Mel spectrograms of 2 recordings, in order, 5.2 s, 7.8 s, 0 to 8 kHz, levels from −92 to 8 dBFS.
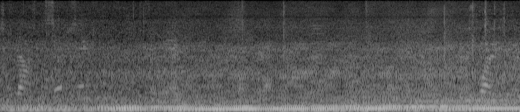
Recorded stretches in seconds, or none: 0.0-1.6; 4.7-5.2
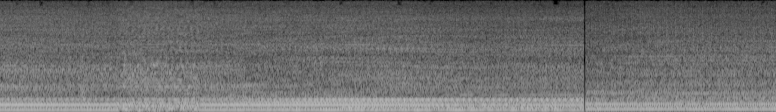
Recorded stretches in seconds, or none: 0.0-1.2; 2.0-7.8

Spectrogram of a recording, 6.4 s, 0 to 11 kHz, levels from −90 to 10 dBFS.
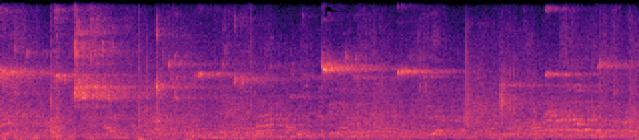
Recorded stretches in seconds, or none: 0.0-6.4

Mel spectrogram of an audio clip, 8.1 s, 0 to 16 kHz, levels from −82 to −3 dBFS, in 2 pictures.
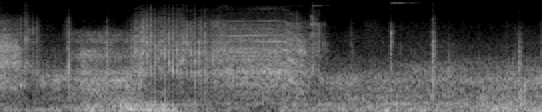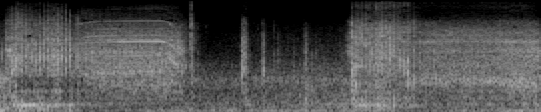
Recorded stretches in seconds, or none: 1.7-6.9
